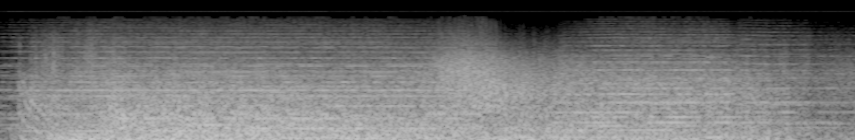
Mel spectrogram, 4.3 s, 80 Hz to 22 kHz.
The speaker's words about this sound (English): Picard looks on grimly as the massive explosion bathes 10 forward in light and buffets him.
